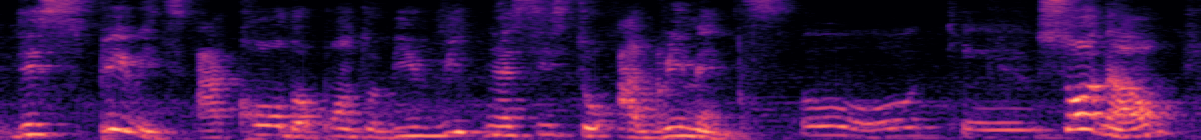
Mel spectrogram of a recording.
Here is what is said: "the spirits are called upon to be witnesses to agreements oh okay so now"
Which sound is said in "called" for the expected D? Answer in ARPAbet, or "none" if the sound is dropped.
D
